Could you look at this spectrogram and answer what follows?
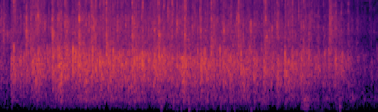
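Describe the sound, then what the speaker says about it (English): An audience claps for a panel of speakers in a sustained round of moderately distant applause that holds steady and then fades slightly at the close. "So I'd like you all to give them an applause"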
